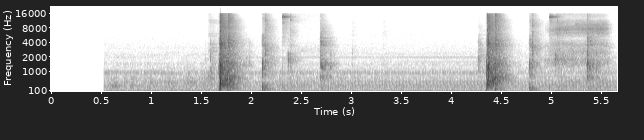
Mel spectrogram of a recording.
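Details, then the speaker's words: AIR JET II needle-free pneumatic injector firing rows of shots above the ear for facial lifting, about 40 shots so far of a usual 75–100 per side: sharp snapping pops at irregular intervals over a steady machine hum. "이렇게 쌌는데 한 40샷 쌌거든요. 그래서 지금 여기 샷 카운트가 나오죠."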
